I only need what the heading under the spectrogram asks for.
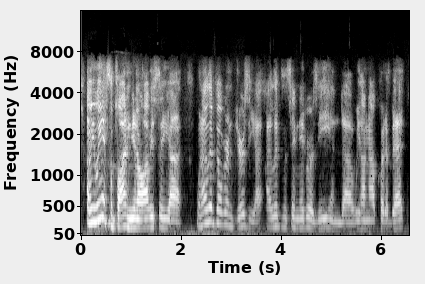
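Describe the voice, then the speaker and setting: A man in his fifties with a Vermont accent, chatting easily as a podcast guest and often pausing with ums and restarts. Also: on the high side. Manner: relaxed, hesitant, many ums and restarts. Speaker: guest, former hockey player. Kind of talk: casual interview chat. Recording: dull lo-fi audio.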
